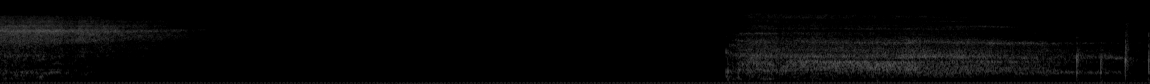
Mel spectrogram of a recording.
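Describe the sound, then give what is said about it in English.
A deep breath drawn in as a soft hiss during a guided breathing exercise, then several seconds of near silence while it is held, followed by a long, breathy exhale; faint overall. “Take a deep inhale, hold it at the top, and then exhale.”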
